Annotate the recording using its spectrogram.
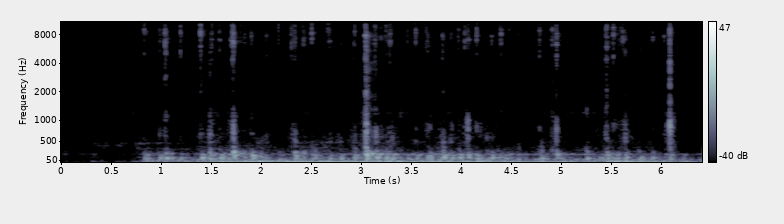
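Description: Computer keyboard typing: a fast, uneven run of faint keystrokes that starts just under a second in.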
